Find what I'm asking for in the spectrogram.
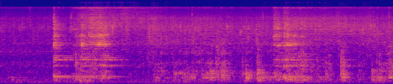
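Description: Onion, ginger-garlic paste and garam masala frying in a pan for chicken, a steady sizzle broken by scraping stirs and clinks of a spoon against the pot, with no talking.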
